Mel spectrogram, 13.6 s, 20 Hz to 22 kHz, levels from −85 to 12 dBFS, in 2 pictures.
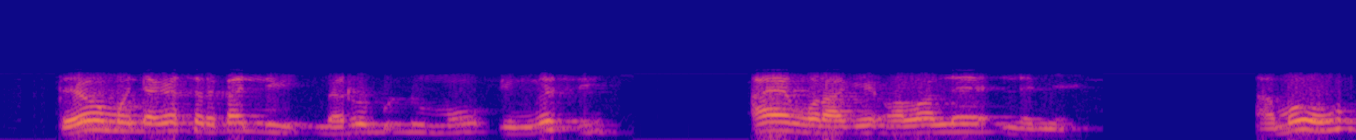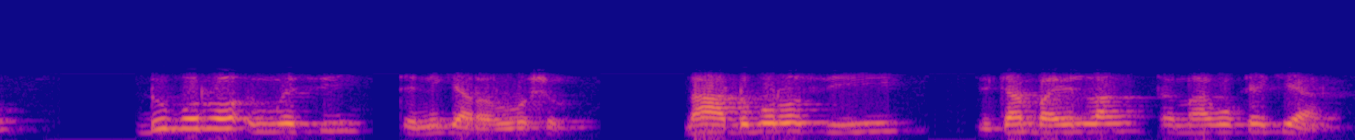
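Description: From start to finish the speech is dull and boxed-in, with nothing above 3 kHz and a gritty hiss riding every syllable. That is heavy Dialogic VOX ADPCM damage: 4-bit coding at a rate that fits 6,000 samples a second, so precision and bandwidth are both starved.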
